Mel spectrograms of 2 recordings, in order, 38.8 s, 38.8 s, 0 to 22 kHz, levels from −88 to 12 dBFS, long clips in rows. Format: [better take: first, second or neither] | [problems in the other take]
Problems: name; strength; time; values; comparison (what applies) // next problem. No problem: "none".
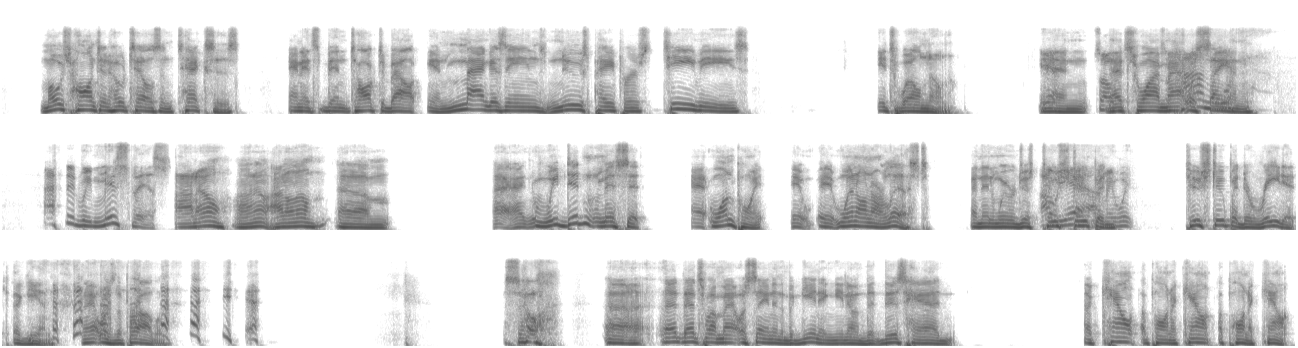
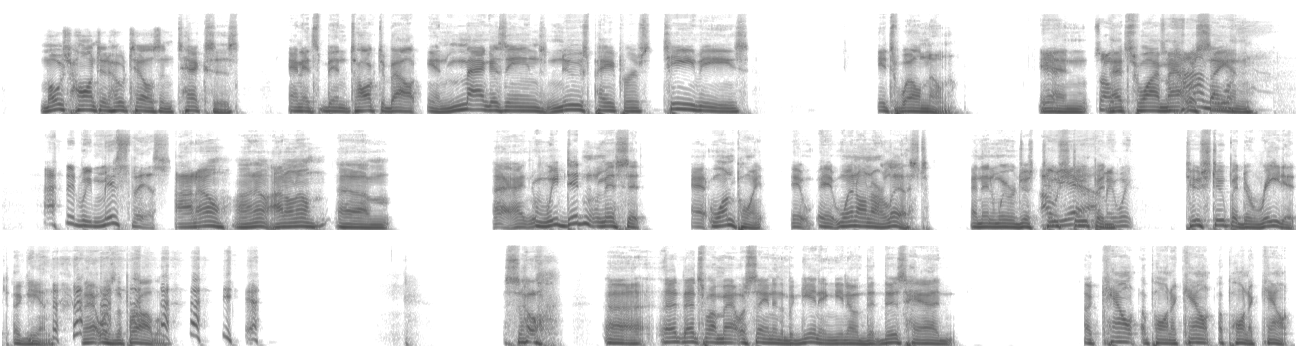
second | garbled, watery; badly; nothing above 8 kHz; slightly in the second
